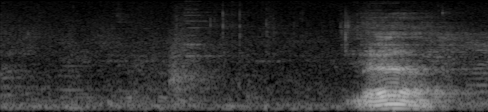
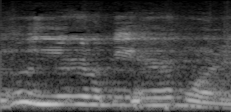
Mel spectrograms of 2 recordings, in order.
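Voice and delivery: proud dad; 9 semitones higher, 4 dB quieter, faster than usual. Retold or imitated. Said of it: "he always wanted me just like him".

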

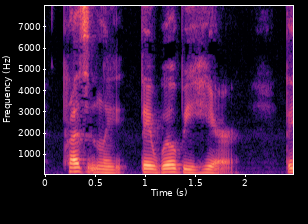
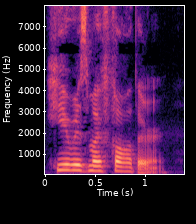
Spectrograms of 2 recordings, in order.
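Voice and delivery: put-on higher, a young girl's startled cry; 6 semitones higher than usual. A narrator's reading. Young princesses seeing their father's ghost, crying out higher. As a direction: call out at the sight of the ghost. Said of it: "Hain and Zabi cried".

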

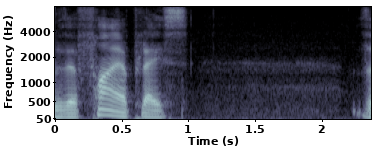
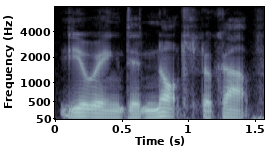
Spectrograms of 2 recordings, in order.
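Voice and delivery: usual speaking voice

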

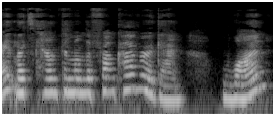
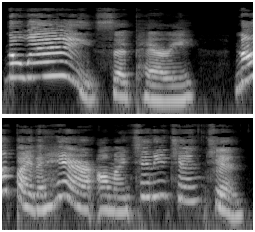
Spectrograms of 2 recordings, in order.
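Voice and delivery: pig voice; 5 semitones higher, 4 dB louder than usual. Acted. Pig refuses the wolf.

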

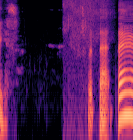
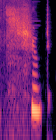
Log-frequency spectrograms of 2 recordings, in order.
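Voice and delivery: mock mob voice; 7 semitones higher, 4 dB quieter than usual. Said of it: "looked me right in the face and said".

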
